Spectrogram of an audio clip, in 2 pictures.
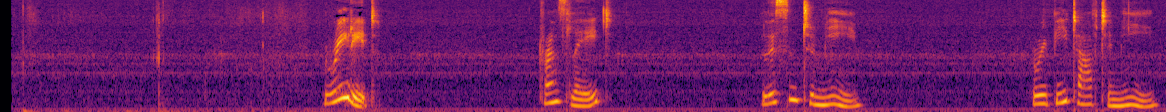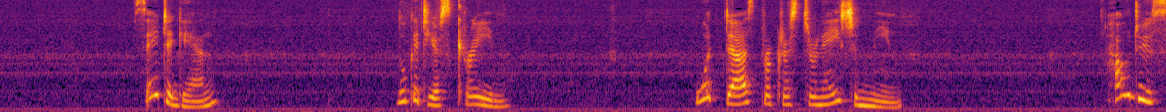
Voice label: commands in English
